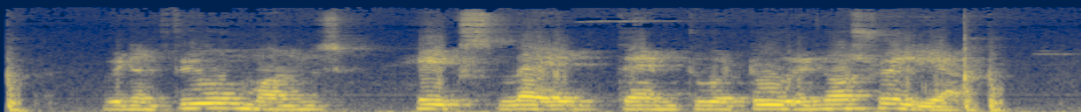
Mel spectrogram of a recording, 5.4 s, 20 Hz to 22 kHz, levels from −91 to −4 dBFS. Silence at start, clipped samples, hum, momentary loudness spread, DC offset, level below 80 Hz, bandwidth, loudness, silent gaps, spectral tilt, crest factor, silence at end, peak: 0.05 s; under 0.1%; none; 10 LU; under 0.1%; -34 dBFS; 16.5 kHz; -13 LUFS; none; -6.5 dB/octave; 12 dB; 0.1 s; -2 dBFS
